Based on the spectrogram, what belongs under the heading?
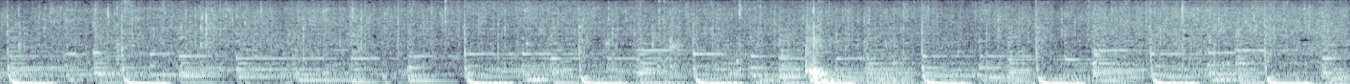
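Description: Spiced ginger-garlic and green-chilli masala sizzling as it fries in oil in a kadai. A faint background music beat, about two low thumps a second, runs underneath.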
